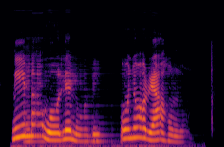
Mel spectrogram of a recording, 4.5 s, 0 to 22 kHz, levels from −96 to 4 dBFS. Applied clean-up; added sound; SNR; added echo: neural mask model DeepFilterNet 3.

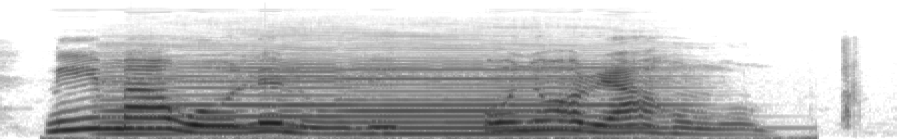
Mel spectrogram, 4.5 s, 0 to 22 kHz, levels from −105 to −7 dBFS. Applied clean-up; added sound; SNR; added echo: none; Bowed string instrument; 7 dB; none.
